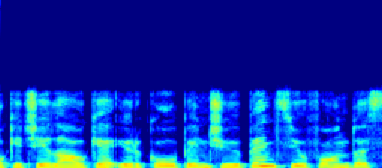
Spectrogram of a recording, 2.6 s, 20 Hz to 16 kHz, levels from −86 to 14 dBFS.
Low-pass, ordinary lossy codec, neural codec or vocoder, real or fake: 7.2 kHz; Opus, 64 kbps; none; real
